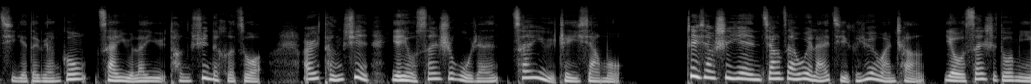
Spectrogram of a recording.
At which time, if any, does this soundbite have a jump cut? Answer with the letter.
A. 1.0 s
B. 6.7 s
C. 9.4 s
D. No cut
B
